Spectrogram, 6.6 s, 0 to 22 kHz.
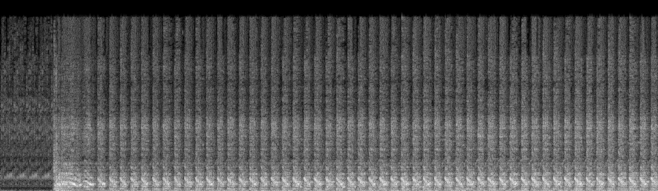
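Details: Ford 6.0 Powerstroke diesel with crank no start, gauges showed no high-pressure oil buildup: starter spins the engine fast and evenly for several seconds without firing; separate fuel leak also found; cause not confirmed.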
